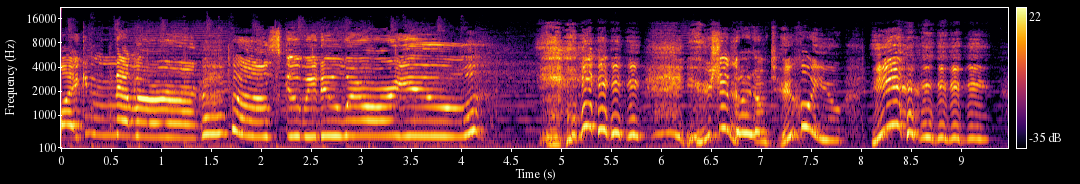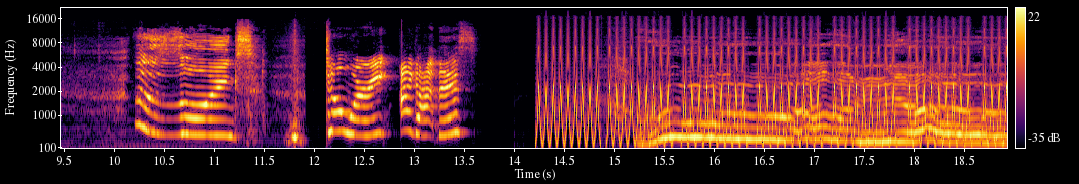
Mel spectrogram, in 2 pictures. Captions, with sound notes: - Like, never! Scooby Doo, where are you? - (laughs) You should let him tickle you, yee hee hee! - Zoinks! - Don't worry, I got this! (Get-A-Ghost Gizmo Gadget blasts) - Wooooooo! Oh, noooooo!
